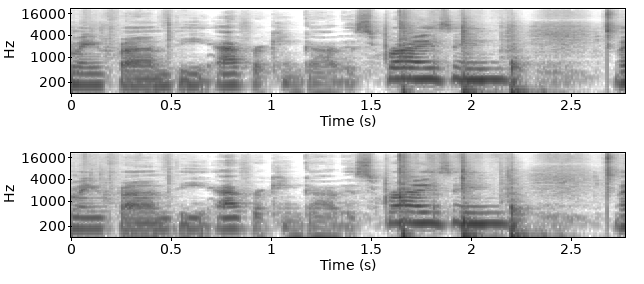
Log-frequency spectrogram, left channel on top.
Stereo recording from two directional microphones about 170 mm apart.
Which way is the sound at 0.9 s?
15° left (ahead or behind).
